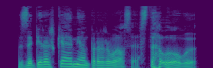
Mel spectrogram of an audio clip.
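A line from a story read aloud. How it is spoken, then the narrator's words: Laughing. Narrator (Russian): рассмеялся я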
